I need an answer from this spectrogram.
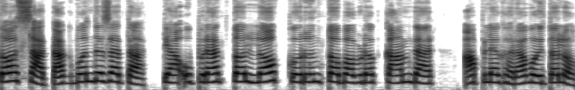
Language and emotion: Goan Konkani, neutral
